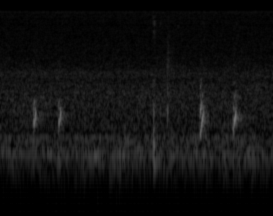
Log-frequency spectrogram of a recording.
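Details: Sleeping Chihuahua named Chiquita, dreaming, gives a quick run of thin, high, upward-sliding squeaks, about five short yelps in four seconds, separated by silence in a quiet indoor room.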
